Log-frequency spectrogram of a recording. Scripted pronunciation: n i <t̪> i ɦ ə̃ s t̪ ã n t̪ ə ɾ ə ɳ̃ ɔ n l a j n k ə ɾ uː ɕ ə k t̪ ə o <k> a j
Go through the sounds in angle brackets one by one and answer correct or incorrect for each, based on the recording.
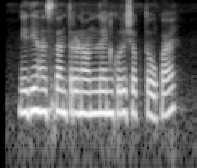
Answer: incorrect, correct

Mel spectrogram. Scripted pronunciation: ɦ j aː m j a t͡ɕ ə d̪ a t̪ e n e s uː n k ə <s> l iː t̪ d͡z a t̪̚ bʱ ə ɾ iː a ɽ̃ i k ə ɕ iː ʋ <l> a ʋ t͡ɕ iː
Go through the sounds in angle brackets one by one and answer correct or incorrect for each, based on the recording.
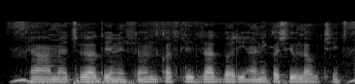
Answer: correct, correct

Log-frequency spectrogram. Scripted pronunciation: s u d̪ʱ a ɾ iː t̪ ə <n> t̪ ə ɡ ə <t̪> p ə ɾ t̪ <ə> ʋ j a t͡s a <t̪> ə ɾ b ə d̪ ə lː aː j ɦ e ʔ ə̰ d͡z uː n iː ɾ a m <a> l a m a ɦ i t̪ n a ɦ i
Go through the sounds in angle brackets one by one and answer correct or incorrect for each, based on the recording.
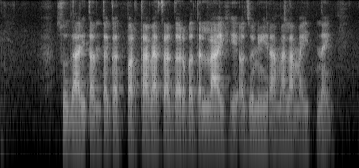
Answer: correct, correct, incorrect, incorrect, correct

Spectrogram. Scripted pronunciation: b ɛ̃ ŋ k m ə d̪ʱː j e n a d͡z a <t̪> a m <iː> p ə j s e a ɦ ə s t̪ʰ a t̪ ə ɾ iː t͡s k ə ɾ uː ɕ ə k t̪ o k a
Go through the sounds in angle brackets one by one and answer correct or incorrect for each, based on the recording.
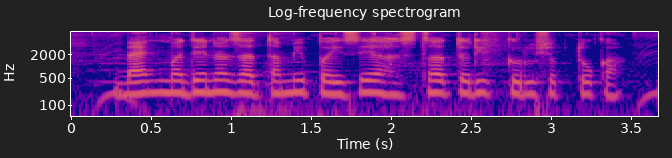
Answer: correct, correct

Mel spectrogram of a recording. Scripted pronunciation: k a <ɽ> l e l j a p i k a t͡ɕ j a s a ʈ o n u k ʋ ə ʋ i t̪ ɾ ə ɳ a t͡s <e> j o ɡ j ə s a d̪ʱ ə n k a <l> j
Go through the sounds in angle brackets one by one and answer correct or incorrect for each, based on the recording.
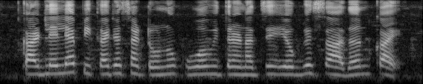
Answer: correct, correct, incorrect

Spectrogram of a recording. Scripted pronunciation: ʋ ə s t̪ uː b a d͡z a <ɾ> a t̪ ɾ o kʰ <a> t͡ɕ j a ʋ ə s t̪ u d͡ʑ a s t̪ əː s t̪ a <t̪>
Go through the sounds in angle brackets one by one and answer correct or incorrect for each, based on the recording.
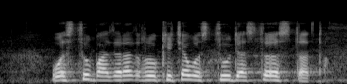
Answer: correct, incorrect, correct

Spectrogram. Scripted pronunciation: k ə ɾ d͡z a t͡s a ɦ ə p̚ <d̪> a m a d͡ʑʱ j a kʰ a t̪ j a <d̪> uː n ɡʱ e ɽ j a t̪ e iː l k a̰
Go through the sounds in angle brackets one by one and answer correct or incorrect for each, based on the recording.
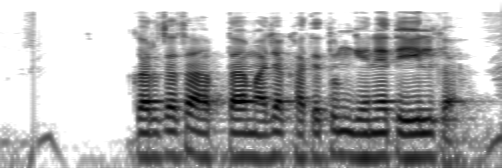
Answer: incorrect, incorrect

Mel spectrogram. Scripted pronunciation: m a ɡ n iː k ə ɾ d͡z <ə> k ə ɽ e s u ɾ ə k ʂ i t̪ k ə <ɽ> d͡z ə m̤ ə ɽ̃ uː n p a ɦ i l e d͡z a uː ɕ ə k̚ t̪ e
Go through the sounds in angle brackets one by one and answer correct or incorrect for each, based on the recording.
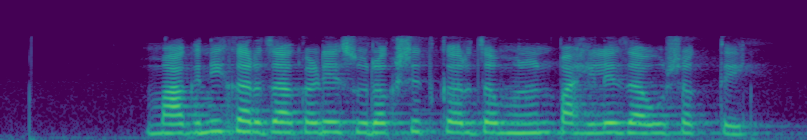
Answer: incorrect, incorrect

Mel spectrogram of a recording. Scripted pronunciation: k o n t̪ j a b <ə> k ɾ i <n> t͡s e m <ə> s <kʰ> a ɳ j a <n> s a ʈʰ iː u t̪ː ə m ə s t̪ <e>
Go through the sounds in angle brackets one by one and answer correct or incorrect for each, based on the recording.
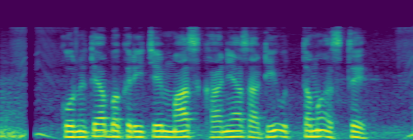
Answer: correct, incorrect, incorrect, correct, incorrect, correct

